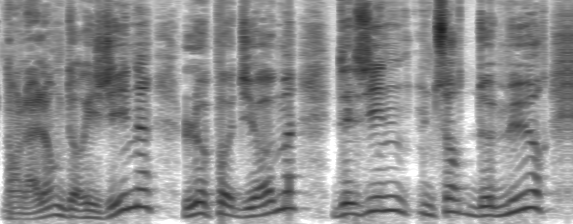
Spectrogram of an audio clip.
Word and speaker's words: podium: avec un nu qu'on prononce comme un eau podium, prononciation ancienne de cette langue latine qu'on va retrouver dans d'autres mots podium, forum, décorum, sérum et cetera.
